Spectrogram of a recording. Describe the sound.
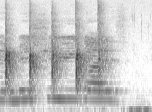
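Five evenly spaced claps ring out, a short, steady round of applause with a sustained voice running underneath them before it trails off.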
